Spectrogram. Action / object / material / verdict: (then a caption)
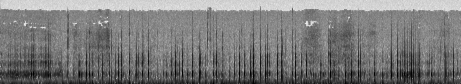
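scrape / textured faux-leather binder journal cover / faux leather / none. Long nails scratch and tap across the textured cover of a closed, dark green leather-look binder journal. A soft, papery scratching runs under a steady stream of quick, dry taps that stop almost instantly. The sound is quiet and low-mid in tone.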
